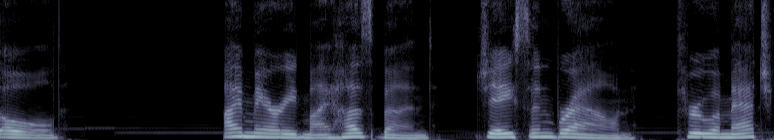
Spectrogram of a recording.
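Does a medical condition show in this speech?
No.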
